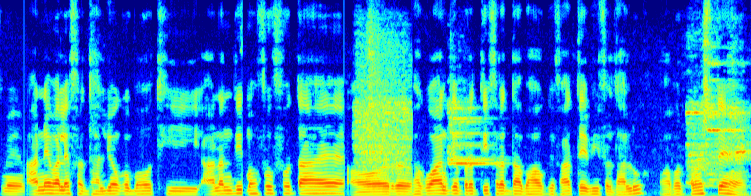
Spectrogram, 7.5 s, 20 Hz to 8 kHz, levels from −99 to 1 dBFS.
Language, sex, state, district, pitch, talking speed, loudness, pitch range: Hindi, male, Chhattisgarh, Sarguja, 125 Hz, 210 wpm, -23 LUFS, 115-135 Hz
